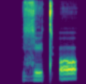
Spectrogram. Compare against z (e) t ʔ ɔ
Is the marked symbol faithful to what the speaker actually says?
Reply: yes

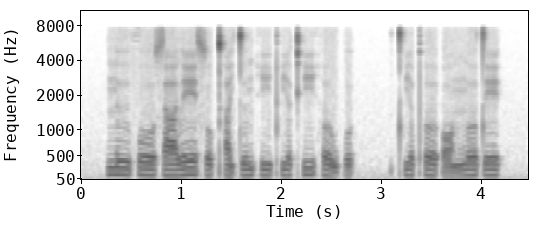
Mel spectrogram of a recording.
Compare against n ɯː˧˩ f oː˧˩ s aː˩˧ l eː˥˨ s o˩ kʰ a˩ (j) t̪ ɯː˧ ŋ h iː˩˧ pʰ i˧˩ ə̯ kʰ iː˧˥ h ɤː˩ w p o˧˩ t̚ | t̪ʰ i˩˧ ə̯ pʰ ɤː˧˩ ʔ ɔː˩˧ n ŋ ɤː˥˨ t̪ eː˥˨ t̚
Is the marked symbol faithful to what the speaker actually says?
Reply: yes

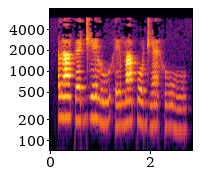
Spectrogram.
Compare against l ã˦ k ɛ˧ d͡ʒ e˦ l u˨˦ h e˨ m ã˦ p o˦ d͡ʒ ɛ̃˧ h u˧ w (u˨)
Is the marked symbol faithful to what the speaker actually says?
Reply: yes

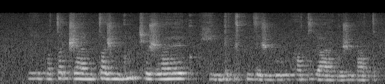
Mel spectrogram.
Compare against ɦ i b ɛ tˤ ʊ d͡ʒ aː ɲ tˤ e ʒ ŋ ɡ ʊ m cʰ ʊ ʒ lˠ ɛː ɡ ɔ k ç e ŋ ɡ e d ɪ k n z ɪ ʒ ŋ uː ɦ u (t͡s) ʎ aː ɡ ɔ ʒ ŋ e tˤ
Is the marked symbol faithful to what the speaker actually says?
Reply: no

